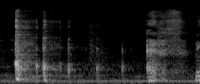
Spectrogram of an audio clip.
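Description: A woman's short cough just after the start, then a breathy exhale about three-quarters of the way through.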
